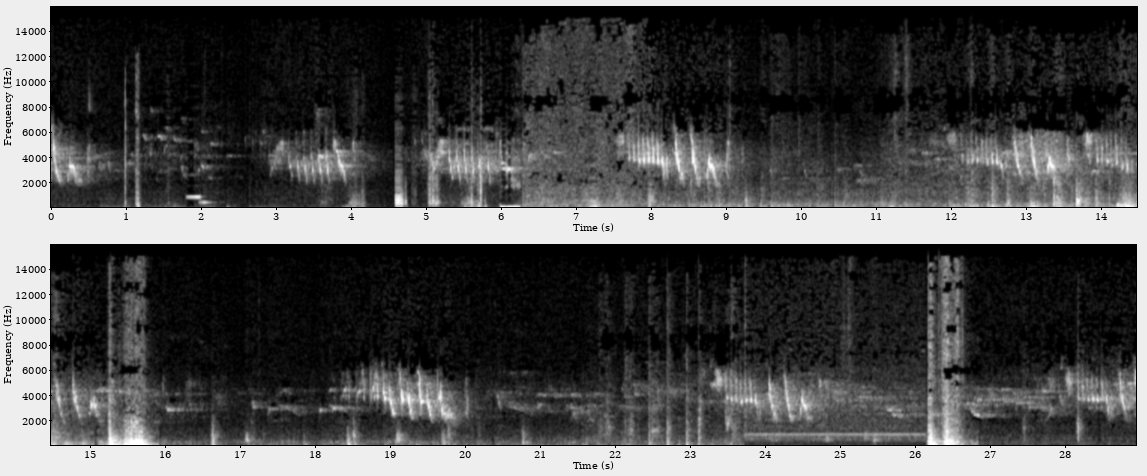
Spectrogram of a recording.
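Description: Bird chirping in short trilled bursts every few seconds, with scattered clicks and two loud sharp knocks, one about halfway through and one near the end.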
